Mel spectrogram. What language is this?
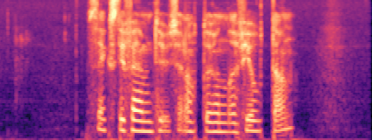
Swedish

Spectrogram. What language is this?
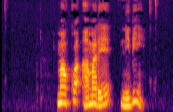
Central Tarahumara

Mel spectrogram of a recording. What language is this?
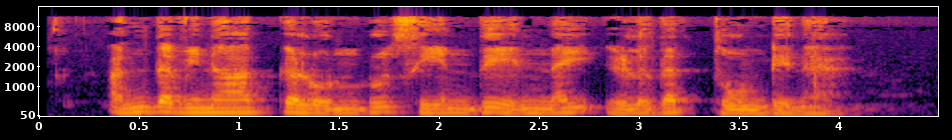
Tamil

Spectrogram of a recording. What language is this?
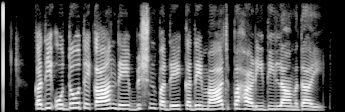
Punjabi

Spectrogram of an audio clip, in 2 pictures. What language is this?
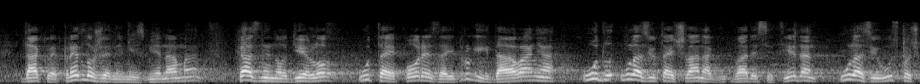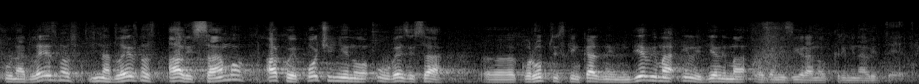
Croatian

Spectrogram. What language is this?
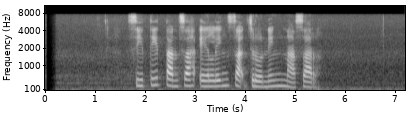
Javanese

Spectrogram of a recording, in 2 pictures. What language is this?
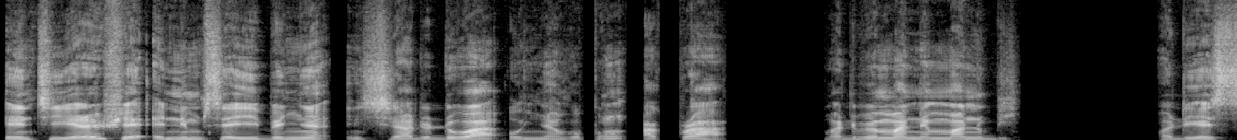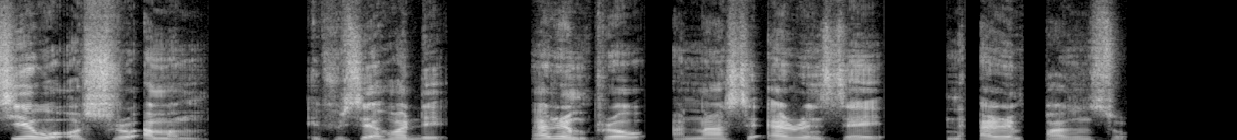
Akan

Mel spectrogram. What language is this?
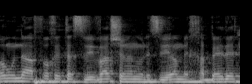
Hebrew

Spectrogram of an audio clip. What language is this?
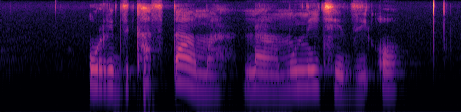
Venda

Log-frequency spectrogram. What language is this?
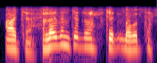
Santali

